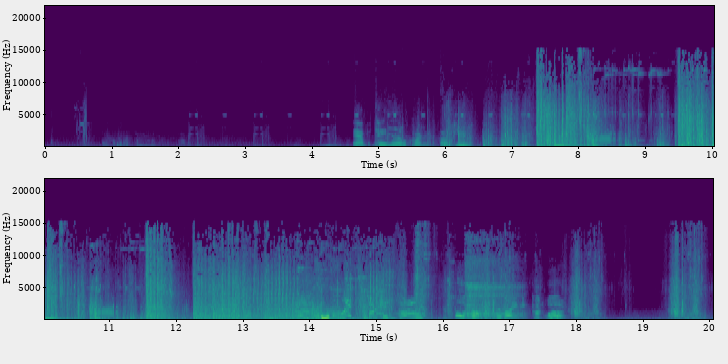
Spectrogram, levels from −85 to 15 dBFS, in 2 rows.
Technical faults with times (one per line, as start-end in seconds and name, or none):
18.04-18.12 chunks out of order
